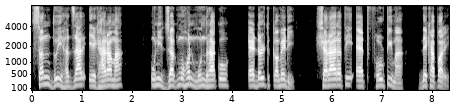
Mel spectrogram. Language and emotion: Nepali, neutral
